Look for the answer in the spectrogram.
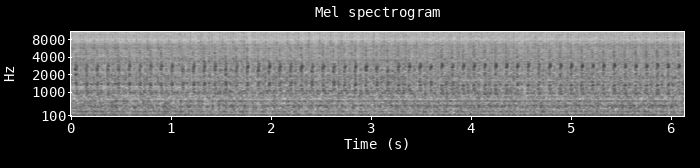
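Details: Kia Sportage 3 at idle: sharp even ticking knock about two per second; light engine knock, louder cold and quieter warm, present at low speeds, gone at 60-90 km/h, returns on re-acceleration; source unknown.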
